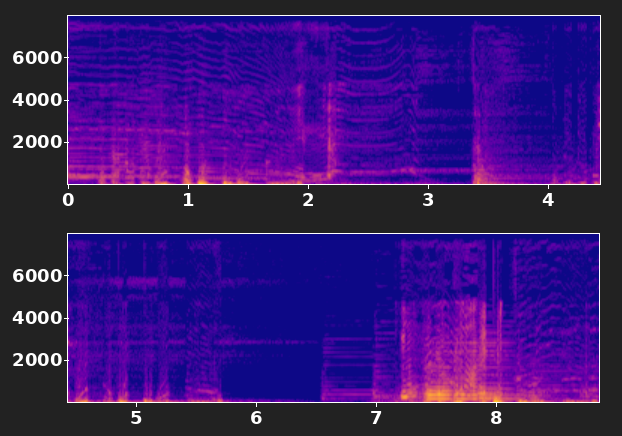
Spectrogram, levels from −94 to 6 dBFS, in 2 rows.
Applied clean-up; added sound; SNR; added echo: neural mask model DeepFilterNet 3.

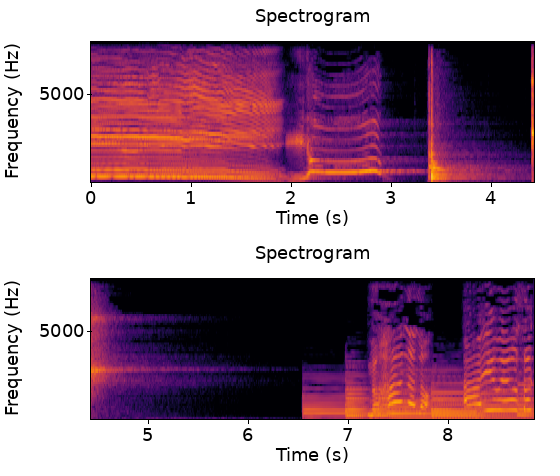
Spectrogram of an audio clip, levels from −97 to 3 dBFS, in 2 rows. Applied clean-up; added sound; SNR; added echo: none; none; none; none.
